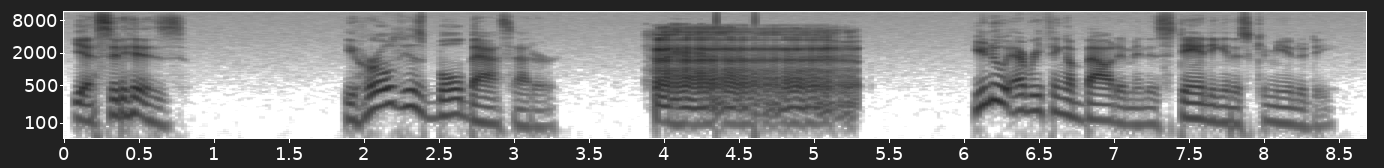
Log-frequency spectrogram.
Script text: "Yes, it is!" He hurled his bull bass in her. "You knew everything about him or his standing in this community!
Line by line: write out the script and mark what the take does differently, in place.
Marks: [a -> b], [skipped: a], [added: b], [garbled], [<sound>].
"Yes, it is!" He hurled his bull bass [in -> at] her. [laugh] "You knew everything about him [or -> and] his standing in this community!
